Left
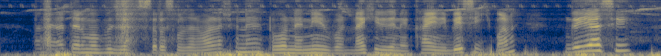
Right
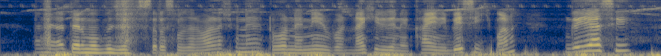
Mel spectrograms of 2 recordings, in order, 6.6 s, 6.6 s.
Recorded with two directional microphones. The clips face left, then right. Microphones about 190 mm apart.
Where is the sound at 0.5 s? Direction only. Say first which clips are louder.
Right 7 dB; 55° right (ahead or behind).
